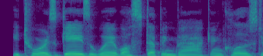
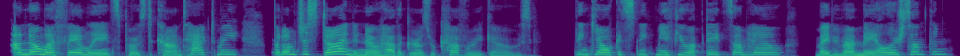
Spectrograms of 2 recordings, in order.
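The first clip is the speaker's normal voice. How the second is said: higher, pleading Southern woman's voice; southern accent; 8 semitones higher than usual. Acted. Reese begging the officer for family updates, higher Southern accent. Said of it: "the sound of a woman's southern accent".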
